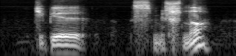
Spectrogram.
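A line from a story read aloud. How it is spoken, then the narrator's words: Stuttering. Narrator (Russian): заикаясь, сказал он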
